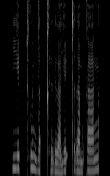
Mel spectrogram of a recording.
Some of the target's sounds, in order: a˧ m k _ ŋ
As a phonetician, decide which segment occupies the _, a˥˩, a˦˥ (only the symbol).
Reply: a˦˥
